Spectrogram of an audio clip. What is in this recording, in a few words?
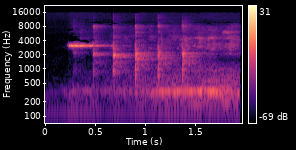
Alpaca clucks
